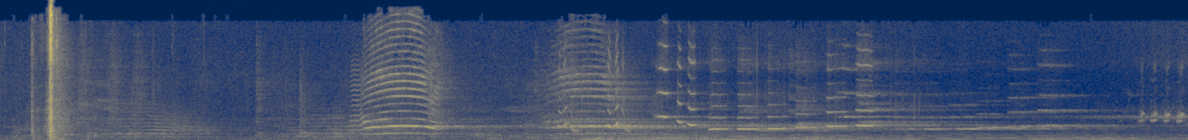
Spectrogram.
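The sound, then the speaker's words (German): A drink dispenser in use as a token is put in and buttons are pressed: a sharp button click, then whirring, squeaky mechanical tones and a steady rumble as the flap opens and closes, moderately loud. “Marke rein, Taste drücken, Taste drücken, Klappe auf, Klappe zu.”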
